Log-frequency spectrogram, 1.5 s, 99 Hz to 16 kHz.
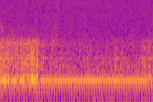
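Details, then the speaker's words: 1928 RCA Victor Model 28V radio: constant low, distinct hum at one pitch under faint noise; power-supply hum whose source could not be found despite repeated attempts. "hum is definitely annoying that's that's a pretty darn distinct"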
